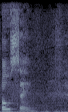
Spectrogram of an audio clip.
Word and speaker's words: Osing: It's pronounced Osing.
